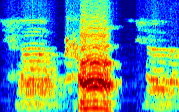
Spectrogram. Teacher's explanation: क्या हो? इसको हलक से निकालना है। कैसे? हा। और थोड़ा सा खींच के पढ़ना है। हा। इसको उर्दू की तरह उर्दू जैसे पढ़ते हैं, हे नहीं बोलना है।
